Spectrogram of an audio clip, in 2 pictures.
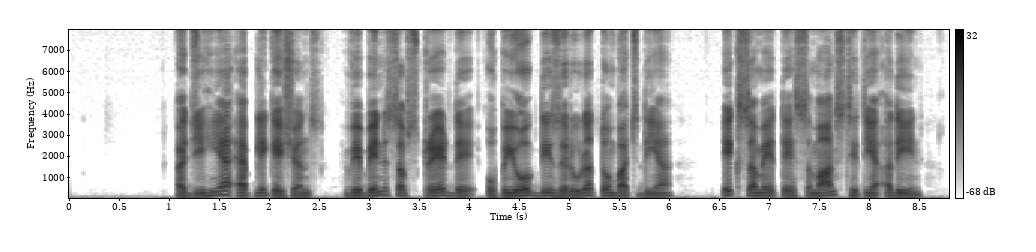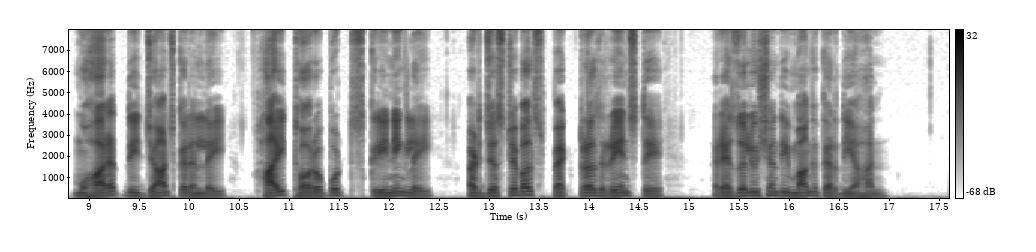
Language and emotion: Punjabi, neutral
